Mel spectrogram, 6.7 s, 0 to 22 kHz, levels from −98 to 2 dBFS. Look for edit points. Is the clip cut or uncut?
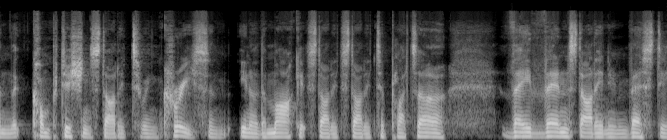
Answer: cut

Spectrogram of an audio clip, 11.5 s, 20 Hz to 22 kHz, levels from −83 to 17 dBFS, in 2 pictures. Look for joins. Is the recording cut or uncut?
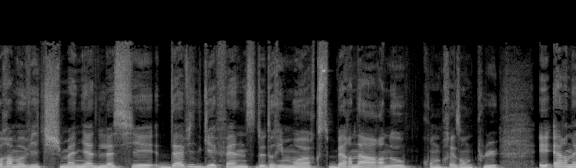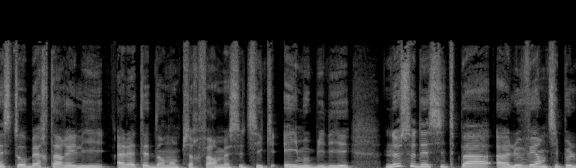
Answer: uncut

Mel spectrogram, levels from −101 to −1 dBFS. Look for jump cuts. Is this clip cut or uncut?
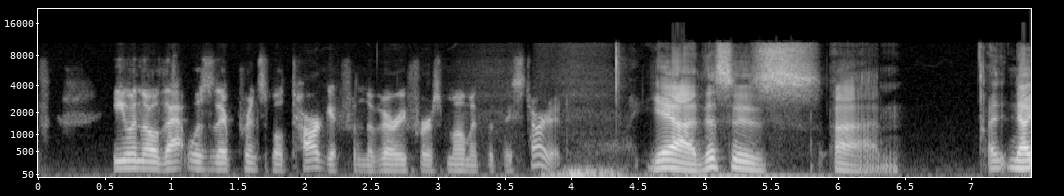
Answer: uncut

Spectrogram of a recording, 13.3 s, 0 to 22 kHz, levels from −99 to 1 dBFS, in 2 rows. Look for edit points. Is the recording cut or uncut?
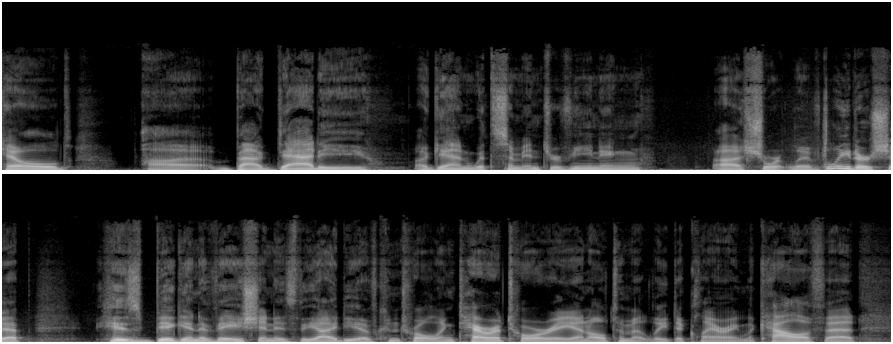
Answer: uncut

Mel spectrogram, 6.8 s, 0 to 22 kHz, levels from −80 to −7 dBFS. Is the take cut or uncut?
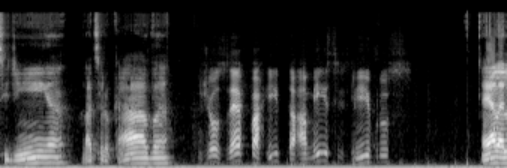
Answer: uncut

